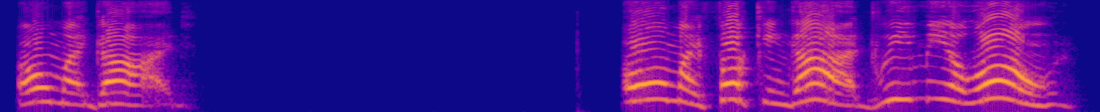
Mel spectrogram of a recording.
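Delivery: loud exasperated cry building to a shout; angry outburst. Real, not acted. Speaker to people harassing them at home, angry and loud.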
